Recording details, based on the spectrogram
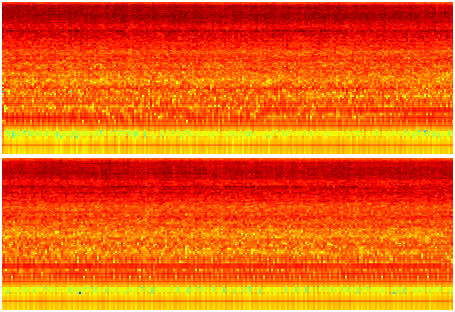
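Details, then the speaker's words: Sawmill engine running steady with a low even thrum and a light fast rattle on top, about three a second; something on the door is rattling, cause unknown to the owner. "they rattling on the door here I don't really know why shouldn't be doing that but it is for some reason"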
